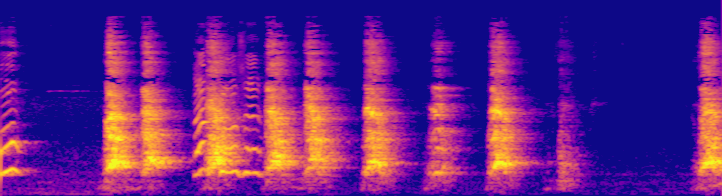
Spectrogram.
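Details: A beagle, frightened by a new cot, lets out a steady series of sharp barks roughly every half second, broken by a brief pause near the end.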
